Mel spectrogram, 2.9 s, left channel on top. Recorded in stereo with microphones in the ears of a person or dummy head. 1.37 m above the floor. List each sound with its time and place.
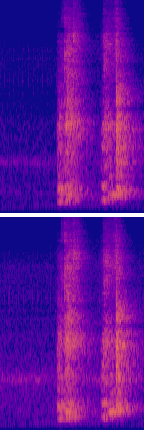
1.1 s chopping: 15° right (ahead or behind), 1.8 m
